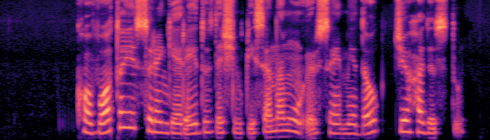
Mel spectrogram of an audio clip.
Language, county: Lithuanian, Marijampolė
